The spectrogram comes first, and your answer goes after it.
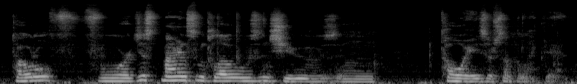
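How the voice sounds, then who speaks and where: Here a man speaks at a fairly slow pace. His pitch is fairly high, with ordinary variation. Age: 60s. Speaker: expat vlogger. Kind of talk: casual monologue vlog. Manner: halting.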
